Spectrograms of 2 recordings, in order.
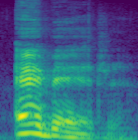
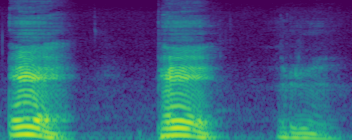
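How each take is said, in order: First: The word is said smoothly at normal speed. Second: The word is said slowly with a break.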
